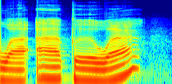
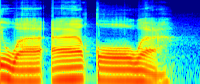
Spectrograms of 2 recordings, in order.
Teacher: Salahnya bunyi qaf sukunnya terlalu tipis ya.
